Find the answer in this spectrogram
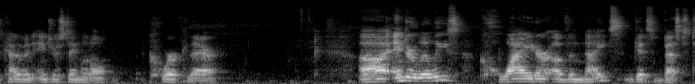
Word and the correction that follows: Quietus: Even better, saying it correctly, Quietus.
